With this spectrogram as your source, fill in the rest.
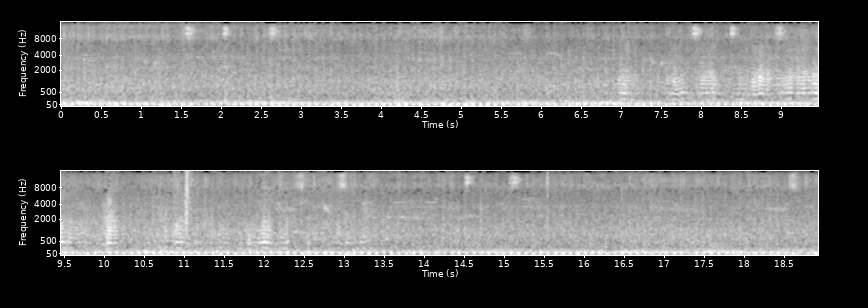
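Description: Leafy branches rustle and swish as someone pushes through dense bushes.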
